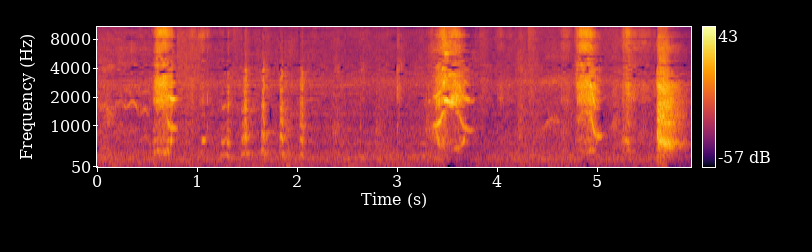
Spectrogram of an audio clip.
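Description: A person laughing in short bursts, four in all, the last the loudest.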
